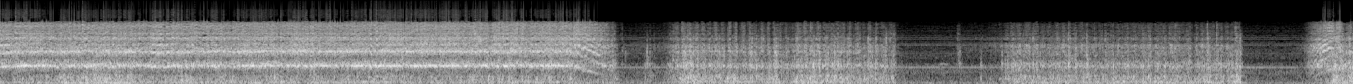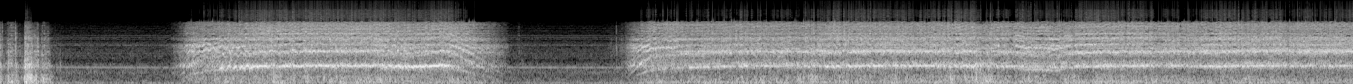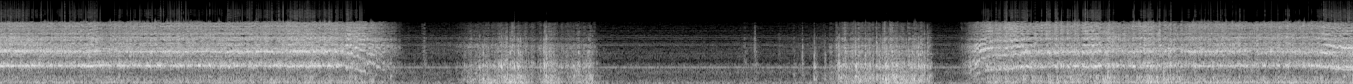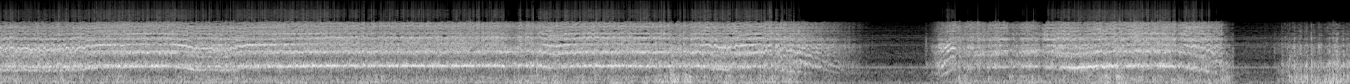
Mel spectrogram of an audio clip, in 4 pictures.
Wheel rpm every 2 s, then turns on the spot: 230, 230, 210, 40, 20, 40, 40, 40, 210, 40, 210, 230, 230, 230, 240, 70, 20, 30, 130, 230, 210, 220, 230, 220, 40, 180, 80.
6-12 32-36 52-54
